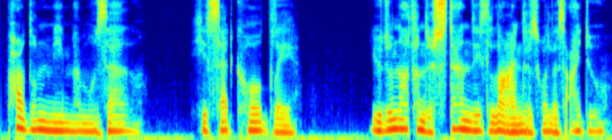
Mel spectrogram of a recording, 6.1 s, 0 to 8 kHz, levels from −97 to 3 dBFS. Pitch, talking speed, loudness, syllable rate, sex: 130 Hz, 165 wpm, -21 LUFS, 5.6 syllables/s, female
